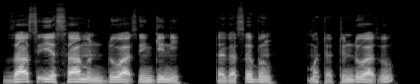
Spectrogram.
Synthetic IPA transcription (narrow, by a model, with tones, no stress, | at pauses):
zaː˦su˨ʔɪ˦ja˨saː˦mʊ˨ndʊ˦waː˨sʼɪ˦ŋɡʲɪ˦niː˨ | d̥ɐ˨ɡa˨sʼɪ˦bɪ˨m | mɐ˨tɐ˨tːʊ˦ndʊ˦waː˨sʼuː˦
